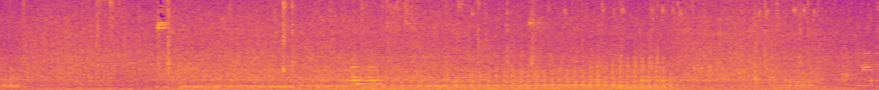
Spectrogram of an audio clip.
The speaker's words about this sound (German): In einem wackeligen Jeepney, als in einem dieser farbenprächtigen, langgezogenen Jeeps, die so typisch sind für die Philippinen, geht es durch das Verkehrschaos von Los Baños.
